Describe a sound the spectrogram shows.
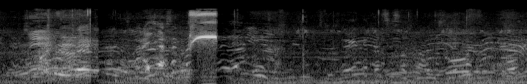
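Children shout and cheer excitedly outdoors.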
